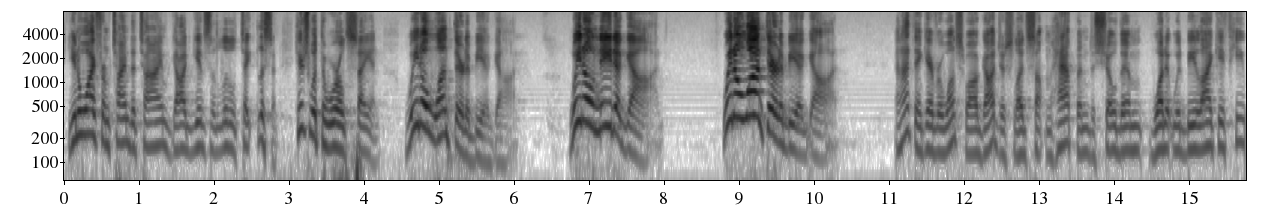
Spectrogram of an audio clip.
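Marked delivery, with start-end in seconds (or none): none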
